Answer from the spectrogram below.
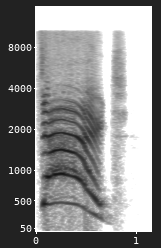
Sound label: Charge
